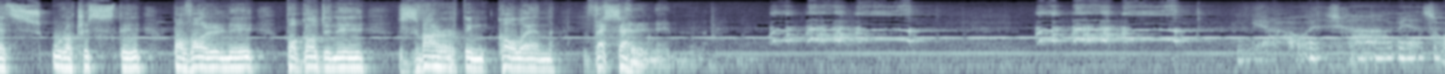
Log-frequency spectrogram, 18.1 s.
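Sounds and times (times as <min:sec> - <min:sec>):
speech: 0:00.0 - 0:08.3, 0:17.5 - 0:18.0
steady low hum: 0:00.0 - 0:18.0
rooster crowing: 0:09.5 - 0:15.3.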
